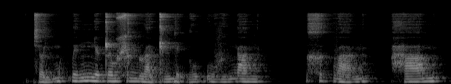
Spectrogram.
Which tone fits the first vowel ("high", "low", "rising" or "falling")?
low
